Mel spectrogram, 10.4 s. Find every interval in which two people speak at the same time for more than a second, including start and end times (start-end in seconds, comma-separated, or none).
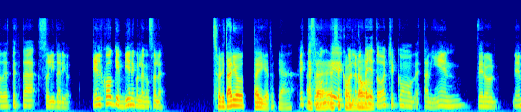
6.0-7.5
